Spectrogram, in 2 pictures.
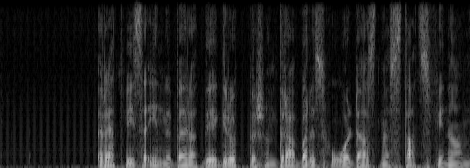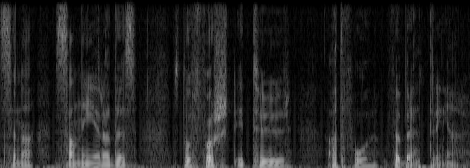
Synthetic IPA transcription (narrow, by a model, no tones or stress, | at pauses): ɾɛt̪ːviːsa̰ʔɪnːəbæːɾat̪̚d̪ɛɡɾɵpːəʂɔmd̪ɾabːad̪əshoːɖast̪næʂt̪a̰ːt̪sfɪnansəɳasaneːɾad̪əsːt̪uːɾfœʂʈɪt̪ʰʉ̟ːɾ | ʔa̰t̪foːfœɾbɾɛ̰t̪ɾɪ̰ŋa̰ɾ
